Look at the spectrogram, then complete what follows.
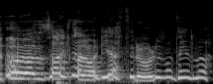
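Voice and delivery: high-pitched, amused, laughing speech. Real, not acted. Host teasing Matilda about the misheard word, laughing. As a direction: keep laughing as you talk.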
